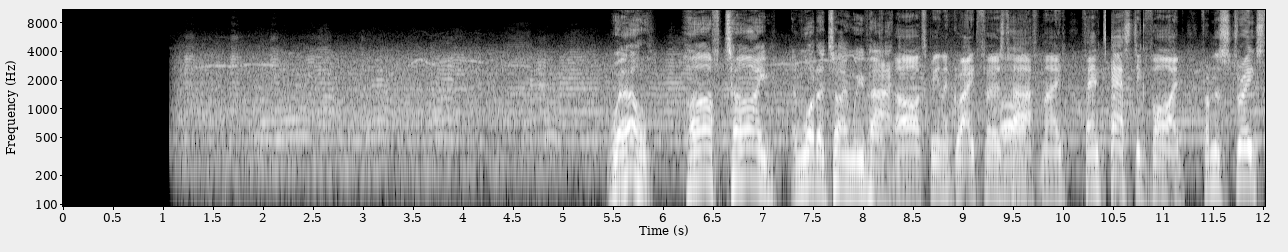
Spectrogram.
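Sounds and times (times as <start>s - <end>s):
stadium crowd noise: 1.1s - 12.0s
vuvuzela horns droning: 1.1s - 12.0s.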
